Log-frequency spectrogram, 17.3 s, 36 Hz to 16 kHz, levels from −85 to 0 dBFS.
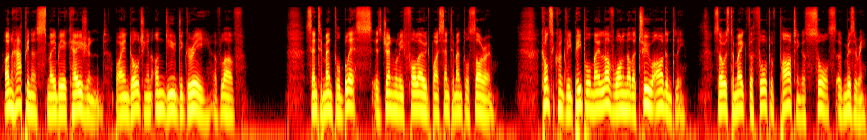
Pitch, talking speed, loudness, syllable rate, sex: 125 Hz, 135 wpm, -18 LUFS, 5.2 syllables/s, male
